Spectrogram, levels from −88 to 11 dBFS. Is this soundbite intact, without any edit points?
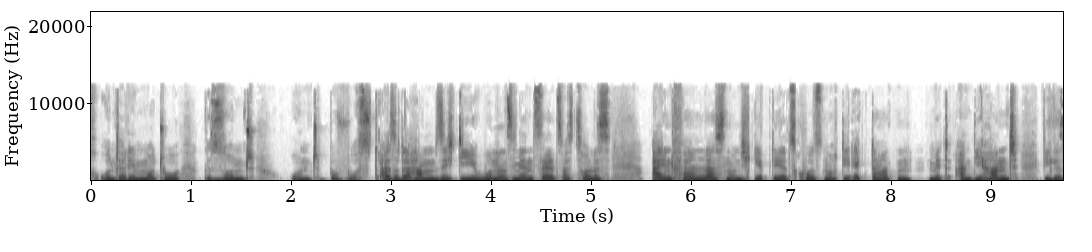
no; 2 cuts; at 4.2 s, 4.7 s

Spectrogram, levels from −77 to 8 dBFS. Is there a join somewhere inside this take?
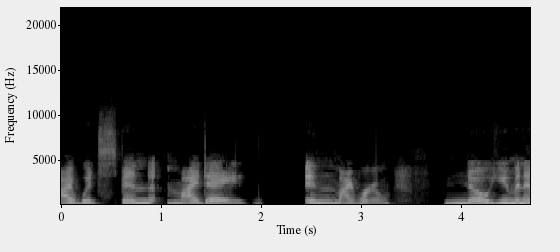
no; 0 cuts

